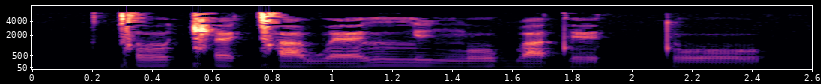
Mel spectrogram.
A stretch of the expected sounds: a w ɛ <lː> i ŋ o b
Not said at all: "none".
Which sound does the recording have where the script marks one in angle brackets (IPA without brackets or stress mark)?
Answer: lː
